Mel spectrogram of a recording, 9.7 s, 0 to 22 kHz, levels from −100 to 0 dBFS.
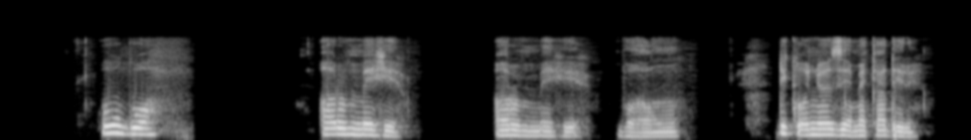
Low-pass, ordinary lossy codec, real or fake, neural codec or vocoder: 7.2 kHz; none; fake; vocoder, 24 kHz, 100 mel bands, Vocos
